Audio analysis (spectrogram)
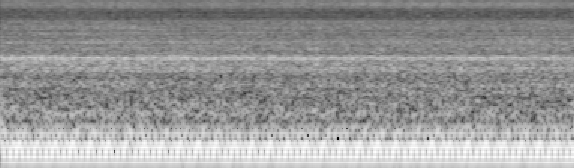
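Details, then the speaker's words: Jeep XJ after alternator replacement (it had been squealing at startup): steady, even low idle with regular pulse, no squeal or chatter, charging; running smoothly. "Running nice and smooth. Sounds like the clutch is on."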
